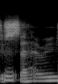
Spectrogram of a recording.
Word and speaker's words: Jacaerys: So we have obviously Joffrey Velaryon, uh, Lucerys Velaryon, and is it Jacaerys Velaryon? Is that how you pronounce Jacaerys, it? Jacaerys. yeah, that's the one.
